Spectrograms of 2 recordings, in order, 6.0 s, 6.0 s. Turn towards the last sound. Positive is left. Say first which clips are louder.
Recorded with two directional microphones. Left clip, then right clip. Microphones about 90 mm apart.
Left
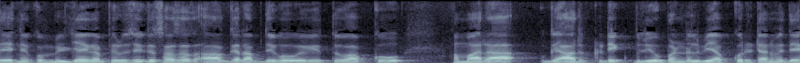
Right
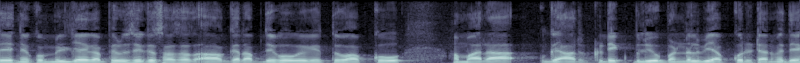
# right 7 dB
turn(degrees=-40)  # may be behind; listen again after turning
